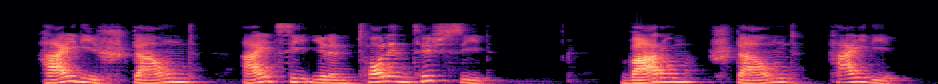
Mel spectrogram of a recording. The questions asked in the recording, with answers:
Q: Warum staunt Heidi?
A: Weil sie den tollen Tisch sieht.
